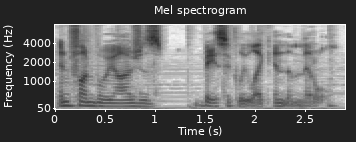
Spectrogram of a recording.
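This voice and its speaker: Gravelly man running a tabletop game. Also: mid-range voice, steady tone, moderate pace. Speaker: game master. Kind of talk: narrating a tabletop role-playing game. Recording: music under the voice. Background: background music.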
